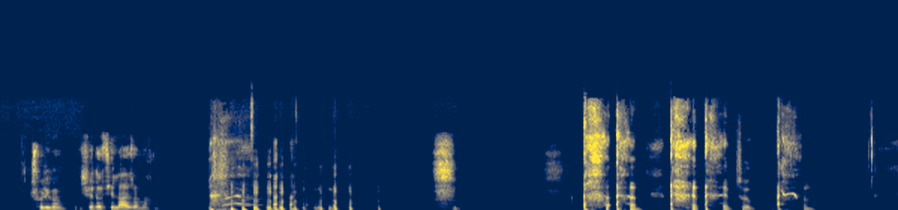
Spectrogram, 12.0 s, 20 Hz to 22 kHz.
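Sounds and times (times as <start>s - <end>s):
speech: 0.5s - 2.2s, 2.8s - 4.6s, 7.8s - 10.9s
laughter: 2.8s - 4.7s
throat clearing: 7.8s - 10.9s.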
